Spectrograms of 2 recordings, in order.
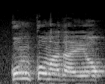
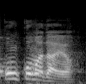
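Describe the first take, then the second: First: "꼼꼼하다예요" with m closing the first 꼼; standard pronunciation. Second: "꼼꼼하다예요" said 꽁꼼, first m turned to ng; colloquial pronunciation. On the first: Teacher asking class which form they use, standard pronunciation. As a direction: close the lips on the first syllable of "꼼꼼하다예요". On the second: Teacher offering the everyday form, colloquial pronunciation. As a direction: turn the first syllable of "꼼꼼하다예요" into kkong. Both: Shown as a demonstration. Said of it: "여러분들 발음 어떻게 해요?".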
